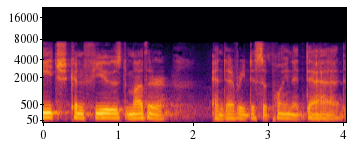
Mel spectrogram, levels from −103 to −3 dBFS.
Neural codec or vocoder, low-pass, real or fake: codec, 16 kHz, 2 kbps, FunCodec, trained on LibriTTS, 25 frames a second; 7.2 kHz; fake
